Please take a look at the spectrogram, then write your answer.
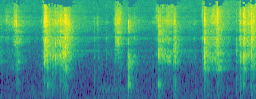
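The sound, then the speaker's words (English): A deck of playing cards, first in order, being shuffled a few times: a series of short, crisp riffling bursts in an irregular rhythm, fairly quiet, with no voices. “So the cards, they began ordered, but as you shuffled them, you increased the entropy.”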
